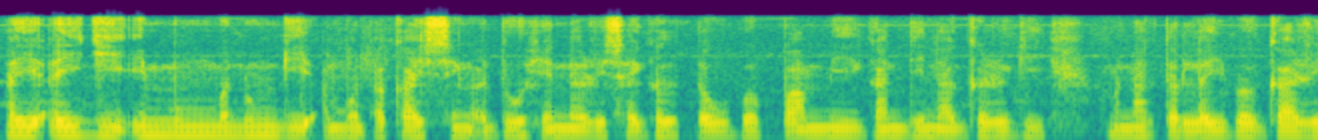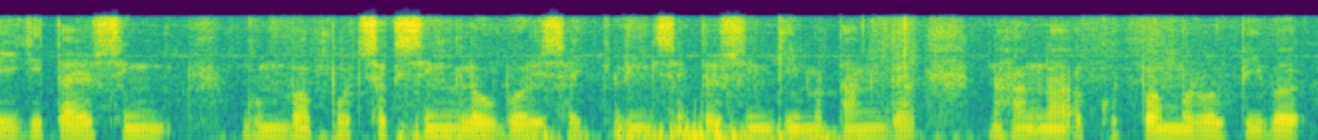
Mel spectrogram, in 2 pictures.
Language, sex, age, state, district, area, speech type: Manipuri, male, 18-30, Manipur, Chandel, rural, read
